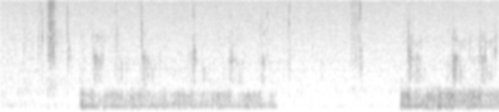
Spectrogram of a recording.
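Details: Domestic cat eating tuna, making demonic-sounding calls: two sustained low raspy growls, the first about two and a half seconds long, then a pause with light clicks before the next growl starts.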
